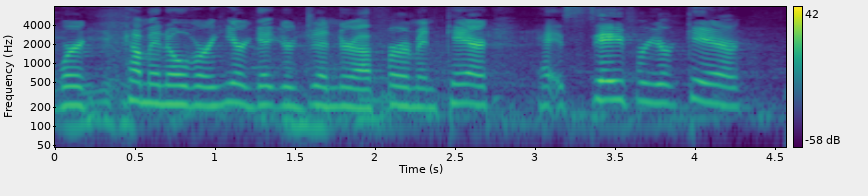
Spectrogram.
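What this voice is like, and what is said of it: Put-on Minnesota accent. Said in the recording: “Do my Minnesota accent.”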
